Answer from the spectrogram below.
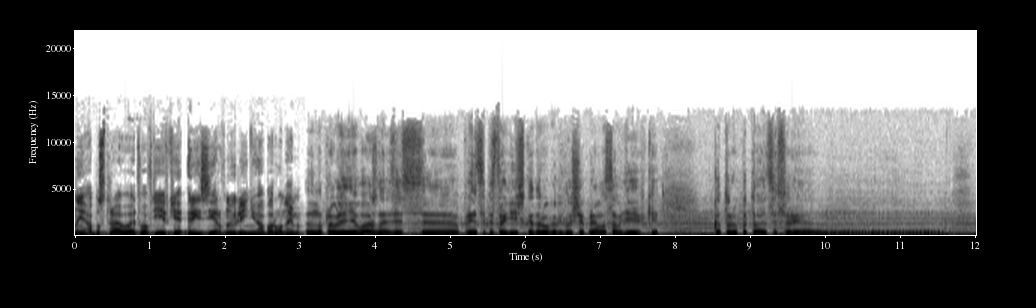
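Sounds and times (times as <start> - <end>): steady low background hum: 0.0 - 12.0
vehicle engine running: 3.1 - 12.0.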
